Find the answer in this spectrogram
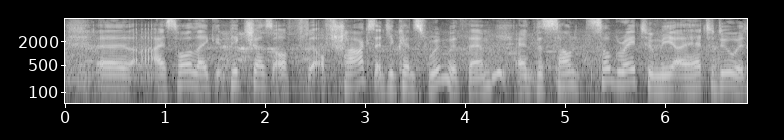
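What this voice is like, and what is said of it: German accent. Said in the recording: “trip back to Germany ... I love your accent”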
